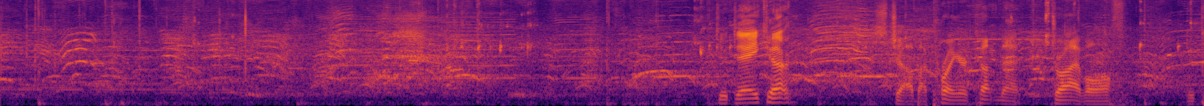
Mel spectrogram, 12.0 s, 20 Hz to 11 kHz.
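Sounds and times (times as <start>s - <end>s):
sneakers squeaking: 4.2s - 6.2s, 6.8s - 7.6s, 11.2s - 12.0s.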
